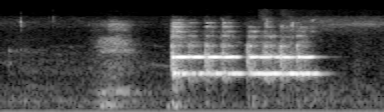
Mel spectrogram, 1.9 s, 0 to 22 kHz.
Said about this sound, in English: Oh, hello. An alarm going off. Now I try everything to be quiet. I put myself on Do Not Disturb and now my iPad is going off. Nice. Excuse me. Please hold for these messages. Oh, it's the timer that I put on for 90 minutes away.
